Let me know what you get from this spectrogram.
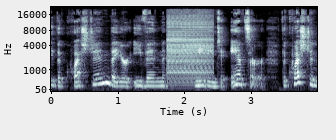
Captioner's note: buzz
